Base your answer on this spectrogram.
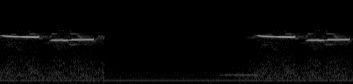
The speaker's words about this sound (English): And that's a black-capped chickadee.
